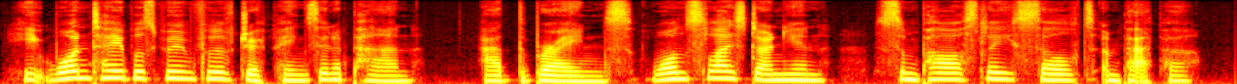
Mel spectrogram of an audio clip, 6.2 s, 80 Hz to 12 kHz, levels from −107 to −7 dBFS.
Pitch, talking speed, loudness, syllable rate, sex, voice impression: 200 Hz, 185 wpm, -19 LUFS, 5.4 syllables/s, female, feminine, adult-like, slightly tensed, slightly dark, soft, clear, fluent, intellectual, calm, friendly, reassuring, elegant, lively, slightly sharp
